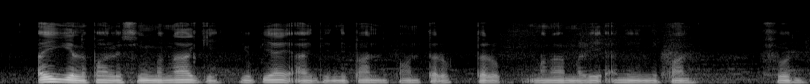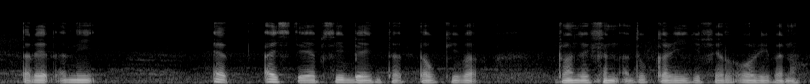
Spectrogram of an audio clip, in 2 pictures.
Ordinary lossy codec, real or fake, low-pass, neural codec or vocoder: none; real; 7.2 kHz; none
